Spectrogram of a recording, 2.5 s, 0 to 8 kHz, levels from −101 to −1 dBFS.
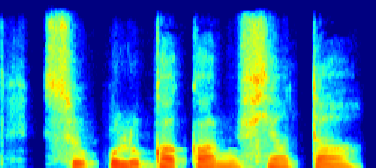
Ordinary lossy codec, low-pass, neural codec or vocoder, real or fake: AAC, 48 kbps; 7.2 kHz; none; real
